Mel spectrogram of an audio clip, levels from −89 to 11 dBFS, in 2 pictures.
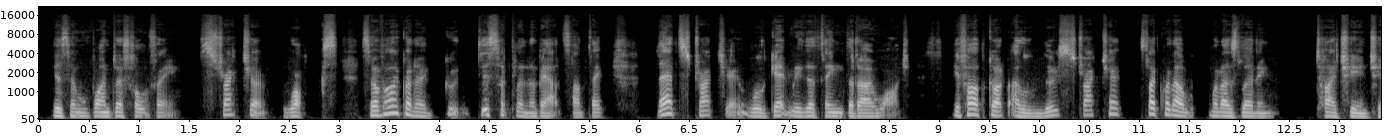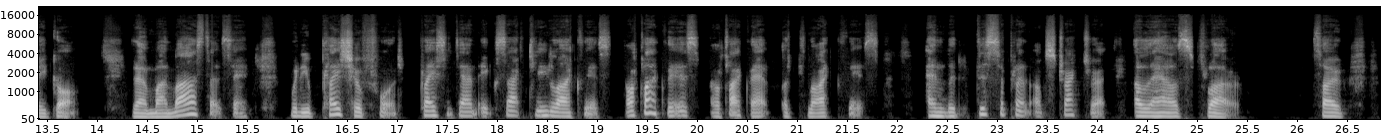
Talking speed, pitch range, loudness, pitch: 170 wpm, 125-160 Hz, -21 LUFS, 140 Hz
